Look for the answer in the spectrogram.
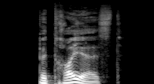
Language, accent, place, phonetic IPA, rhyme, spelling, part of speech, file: German, Germany, Berlin, [bəˈtʁɔɪ̯əst], -ɔɪ̯əst, betreuest, verb, De-betreuest.ogg
- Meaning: second-person singular subjunctive I of betreuen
